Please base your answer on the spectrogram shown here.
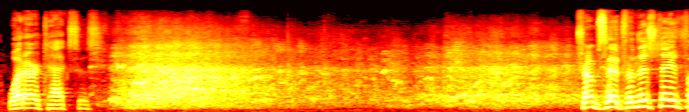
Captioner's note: laughter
